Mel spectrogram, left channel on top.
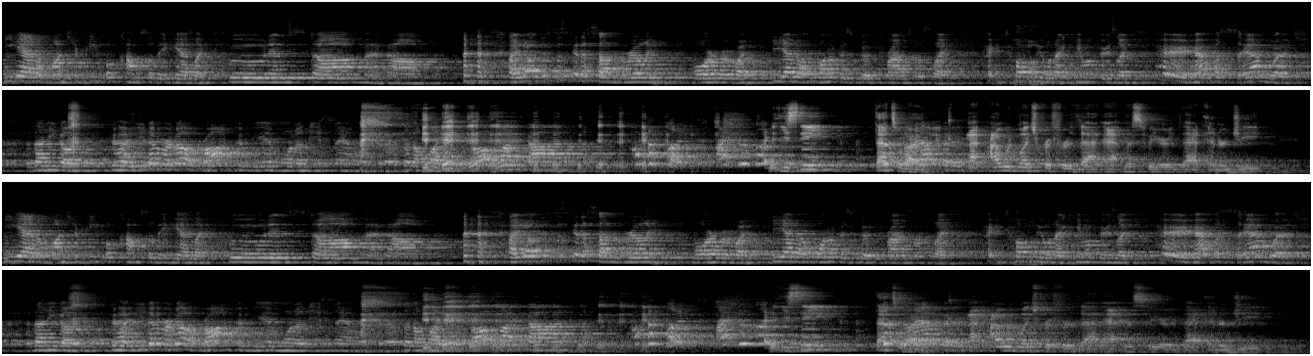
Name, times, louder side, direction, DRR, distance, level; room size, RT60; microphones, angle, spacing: voice 1, 0.0-4.2 4.6-6.6 6.9-13.9 14.2-17.5 17.8-18.8 19.4-21.2 21.9-22.7, left 1 dB, 5° left, 0 dB, 0.6 m, -29 dB
voice 2, 16.7-18.3 19.0-19.4 20.3-20.5 20.8-21.3 21.8-22.5 22.7-25.7, left 6 dB, 70° left, 6 dB, 0.4 m, -28 dB
9.3 x 3.9 x 4.3 m, 2.4 s
head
